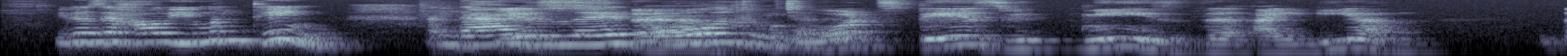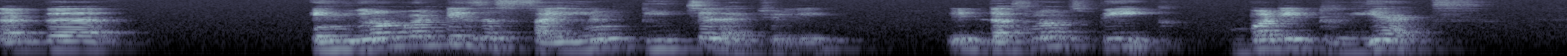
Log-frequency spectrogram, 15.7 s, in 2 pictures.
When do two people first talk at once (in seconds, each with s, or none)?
2.5 s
